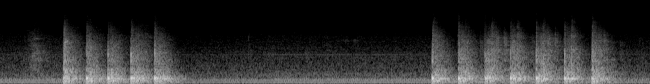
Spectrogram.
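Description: Loud knocking on a door: two bouts of about six quick knocks, the second starting about two and a half seconds after the first ends, announcing a visitor who will not be turned away.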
